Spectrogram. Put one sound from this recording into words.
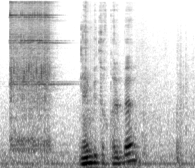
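A young man speaks briefly into a close microphone.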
